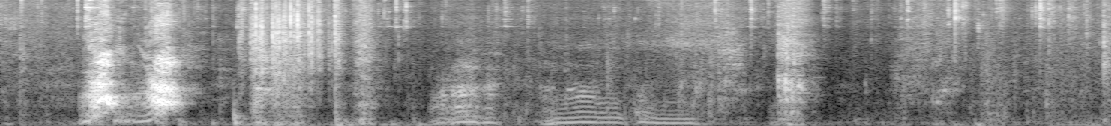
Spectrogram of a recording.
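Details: Two dogs, a Border collie cross and a Rottweiler, playing together indoors: two loud, sharp barks close together near the start, then softer voiced growling grumbles, with a person's voice and room noise.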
